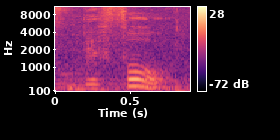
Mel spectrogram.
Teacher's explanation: with stress on the second syllable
